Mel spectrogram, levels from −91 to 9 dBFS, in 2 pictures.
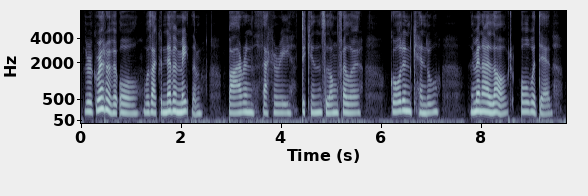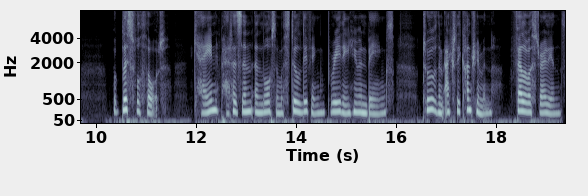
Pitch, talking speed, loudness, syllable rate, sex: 200 Hz, 130 wpm, -21 LUFS, 4.9 syllables/s, female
